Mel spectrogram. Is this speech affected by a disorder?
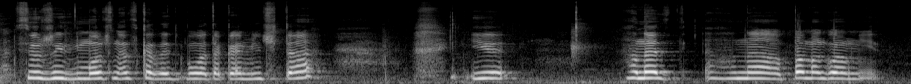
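Yes: cerebral palsy; muscles slow to respond.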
